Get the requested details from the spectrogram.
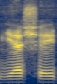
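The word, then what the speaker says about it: ཡེ་ཤེས: Well, if we were trying to pronounce that, we would get ya drengbu ye, drengbu sa a, so we get something like ye a, which is pretty close to ye she.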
